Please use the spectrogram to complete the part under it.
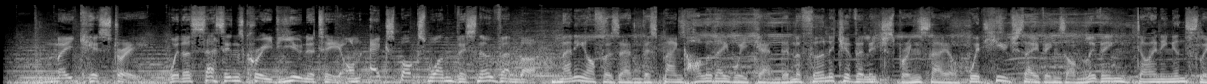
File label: commercial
